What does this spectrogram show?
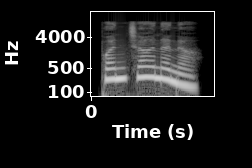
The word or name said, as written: ಪಂಚಾನನ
